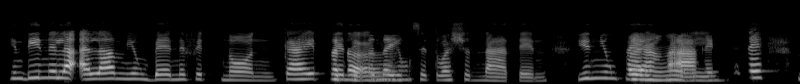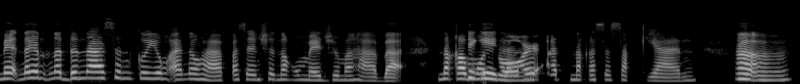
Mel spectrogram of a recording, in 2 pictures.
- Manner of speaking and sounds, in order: other background noise; tapping
- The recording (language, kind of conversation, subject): Filipino, unstructured, Ano ang nararamdaman mo tungkol sa mga isyung pangkalikasan na hindi nabibigyang pansin?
